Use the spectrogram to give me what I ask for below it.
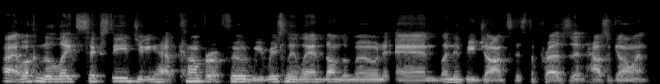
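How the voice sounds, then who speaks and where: A man's voice: fairly low pitch, steady tone, a little fast, fairly bright tone, close to an everyday voice. A man playing a rambling dad who keeps insisting it is the late sixties, in an improv comedy scene, full of ums and uhs. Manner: rambling, full of fillers, giggly.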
